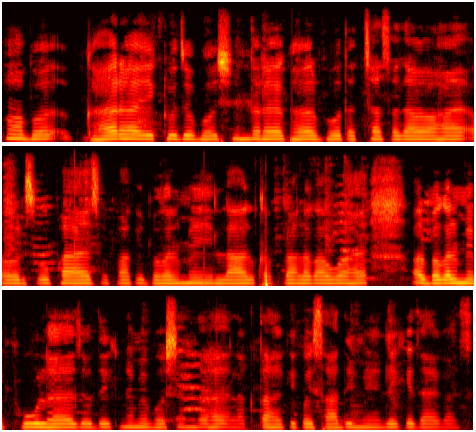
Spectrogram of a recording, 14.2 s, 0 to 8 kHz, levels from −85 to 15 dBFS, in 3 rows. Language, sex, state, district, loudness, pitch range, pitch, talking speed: Hindi, female, Bihar, Kishanganj, -27 LUFS, 205-215 Hz, 205 Hz, 195 wpm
